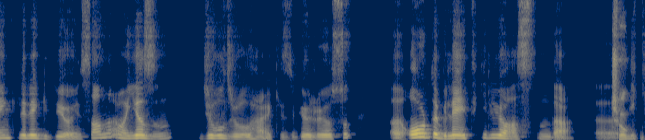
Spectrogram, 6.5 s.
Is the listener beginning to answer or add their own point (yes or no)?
yes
